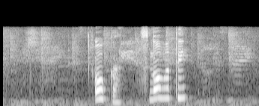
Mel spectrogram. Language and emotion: Russian, positive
